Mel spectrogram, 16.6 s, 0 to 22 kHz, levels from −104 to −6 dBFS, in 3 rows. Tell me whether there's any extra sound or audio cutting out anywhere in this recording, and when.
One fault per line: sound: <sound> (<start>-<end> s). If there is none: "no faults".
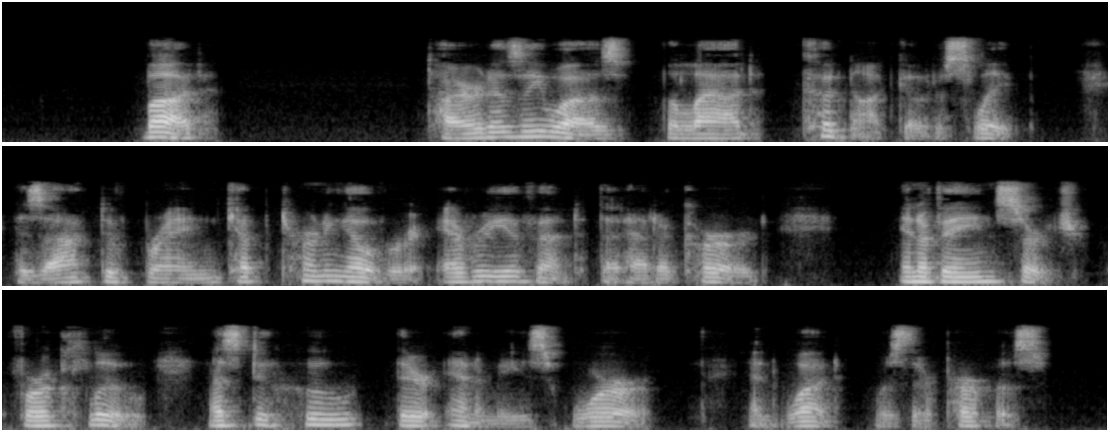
no faults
